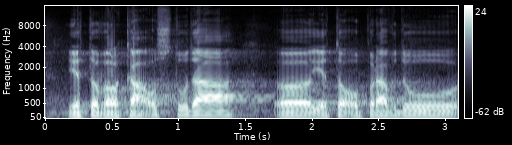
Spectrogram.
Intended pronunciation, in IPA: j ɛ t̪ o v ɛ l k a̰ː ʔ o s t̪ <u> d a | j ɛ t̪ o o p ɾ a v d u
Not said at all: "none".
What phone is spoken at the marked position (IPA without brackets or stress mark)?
u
